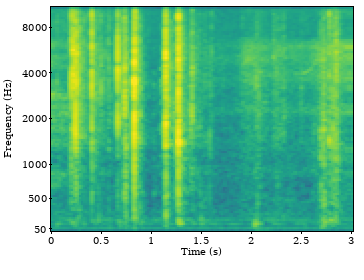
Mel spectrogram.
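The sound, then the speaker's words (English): Moon of the Oracle cards being drawn: crisp, crinkly snaps and rustles, a few sharp ones close together early on, then softer handling. Quiet, with no voices. “Let's get you your Moon of the Oracle cards.”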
